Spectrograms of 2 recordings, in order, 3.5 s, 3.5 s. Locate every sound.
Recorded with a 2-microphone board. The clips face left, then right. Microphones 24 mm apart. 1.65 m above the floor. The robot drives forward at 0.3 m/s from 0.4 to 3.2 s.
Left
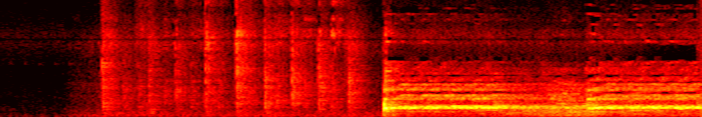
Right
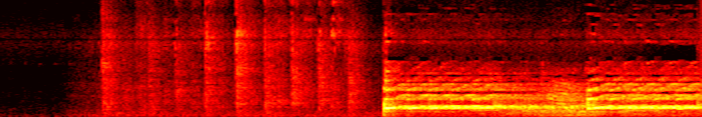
0.5 s typing on a keyboard: 25° left (ahead or behind), 1.2 m; by 1.8 s 30° left (ahead or behind), 0.9 m
1.9 s a fire alarm: 25° right (ahead or behind), 0.6 m; by 3.5 s 35° right (ahead or behind), 0.5 m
